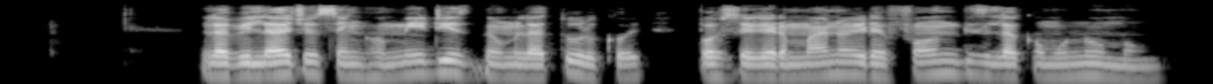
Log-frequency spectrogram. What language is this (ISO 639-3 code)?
epo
